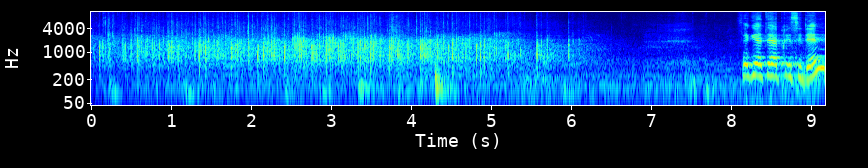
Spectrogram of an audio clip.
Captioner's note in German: Beifall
